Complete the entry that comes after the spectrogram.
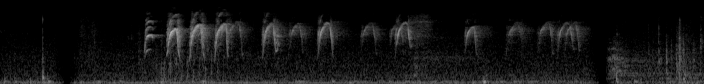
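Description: A small bird calling: a quick run of about fifteen high chirps, starting about one and a half seconds in and breaking off near six seconds.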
